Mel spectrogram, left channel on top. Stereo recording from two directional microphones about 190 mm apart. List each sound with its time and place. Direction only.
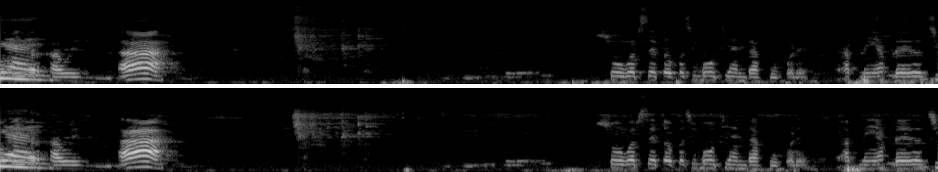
0.0 s a sound: centre (ahead or behind)
1.1 s a woman's voice: 10° right (ahead or behind)
6.0 s a man's voice: 20° right (ahead or behind)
